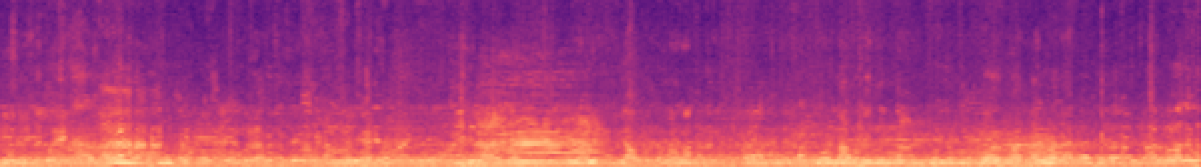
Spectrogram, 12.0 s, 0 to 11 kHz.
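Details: Young Sahiwal bull calf in Cox's Bazar, 24 February, bought by a local farmer: a short, rising bellow about midway breaks through a dense bed of crowd chatter and haggling voices.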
